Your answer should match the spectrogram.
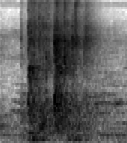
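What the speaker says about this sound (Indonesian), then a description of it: "tepuk satu dua kali" A pair of children's hand claps in a counted classroom clapping game, two sharp bursts close together over a murmuring background of voices in the room.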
